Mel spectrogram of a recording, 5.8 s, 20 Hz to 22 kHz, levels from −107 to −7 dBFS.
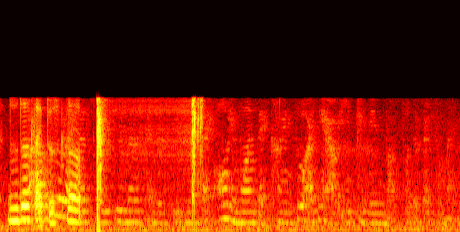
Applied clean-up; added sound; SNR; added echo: none; Camera; -1 dB; none.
